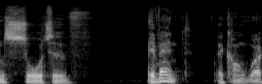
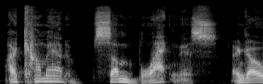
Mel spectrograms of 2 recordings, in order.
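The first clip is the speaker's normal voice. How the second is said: normal talking voice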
